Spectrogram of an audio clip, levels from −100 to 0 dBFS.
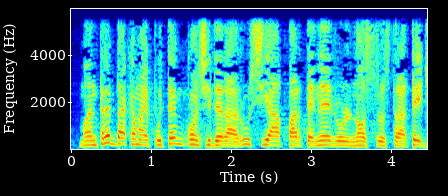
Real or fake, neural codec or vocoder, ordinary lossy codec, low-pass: real; none; none; 5.4 kHz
